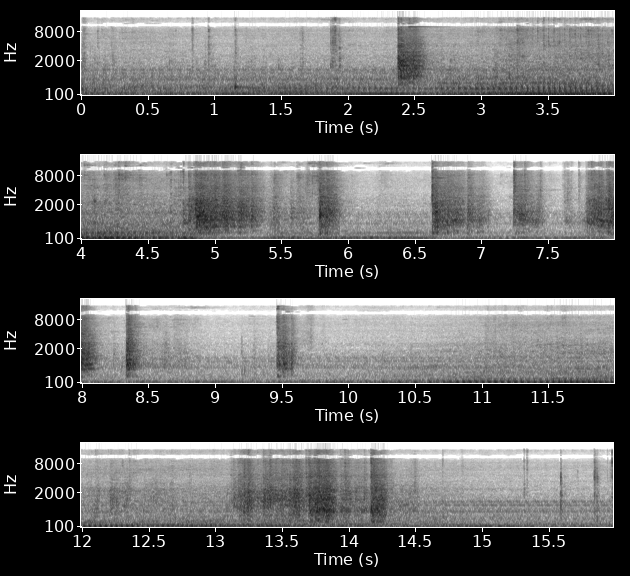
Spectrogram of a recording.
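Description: Metal parts clink and clatter against each other.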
